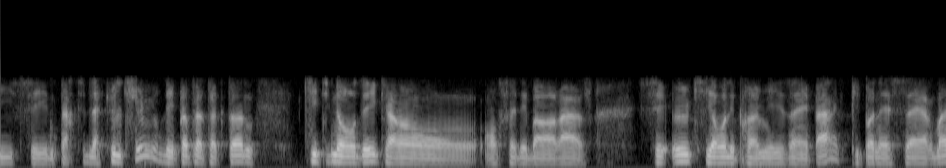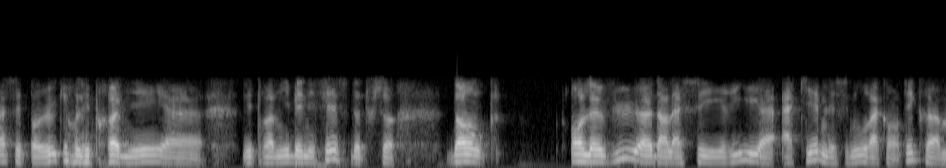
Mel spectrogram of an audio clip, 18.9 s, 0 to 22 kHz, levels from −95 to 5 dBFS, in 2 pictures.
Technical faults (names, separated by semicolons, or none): AMR narrowband mobile codec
